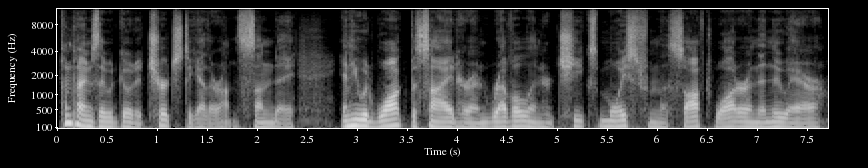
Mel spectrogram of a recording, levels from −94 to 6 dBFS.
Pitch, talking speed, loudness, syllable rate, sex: 100 Hz, 225 wpm, -20 LUFS, 5.5 syllables/s, male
